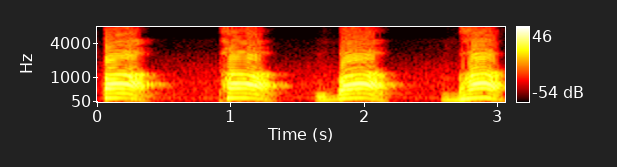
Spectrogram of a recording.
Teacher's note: ठीक, प वर्ग का उच्चारण स्थल देखें तो प का उच्चारण स्थल, इसमें आपको जीभ की आवश्यकता नहीं होती है। इसमें दो होंठ जो है, अपर लिप्स लोअर लिप, ये टच करते हैं और फिर इन वर्णों का उच्चारण होता है। प, फ, ब, भ, है ना, इसीलिए इन पांचों वर्णों को ओष्ठ्य वर्ण कहा जाता है।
